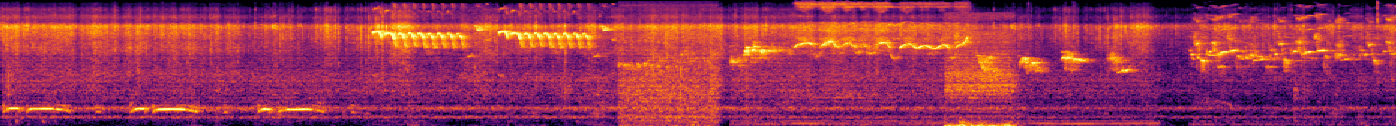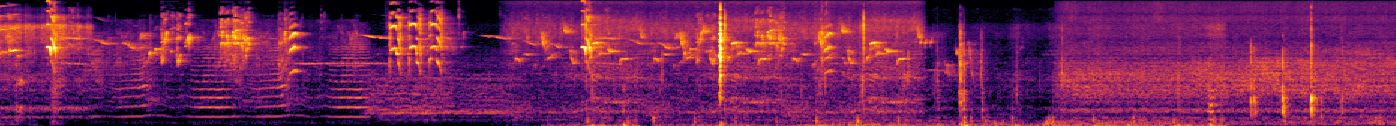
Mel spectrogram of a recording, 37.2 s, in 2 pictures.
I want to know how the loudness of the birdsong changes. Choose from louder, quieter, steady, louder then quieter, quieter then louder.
quieter.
